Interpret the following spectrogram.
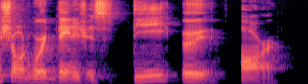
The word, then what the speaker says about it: dør: If you pronounce it dør, it means door. Now, the exact same word, if you pronounce it dør instead, now means dies. Same spelling, same three letters, can be pronounced dør or dør.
